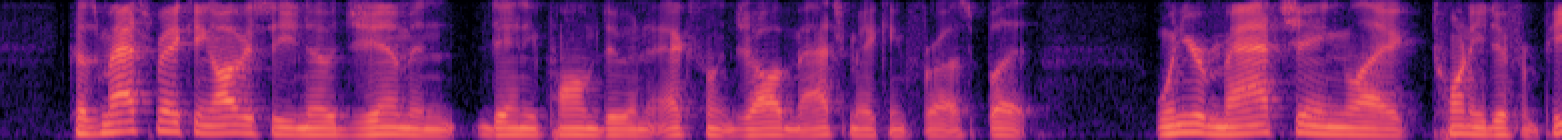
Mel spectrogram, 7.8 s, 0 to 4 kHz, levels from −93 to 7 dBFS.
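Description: No technical faults can be heard in this speech recording. It carries the sound of a working call path, with nothing above 4 kHz, a narrowband limit that points to a telephone codec such as G.711 A-law.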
